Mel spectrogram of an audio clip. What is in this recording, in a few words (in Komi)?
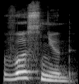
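"вӧсньыд", Komi, female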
